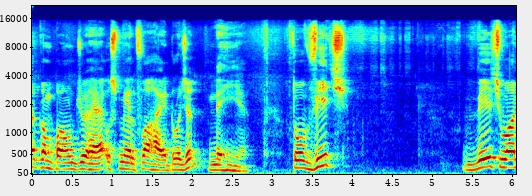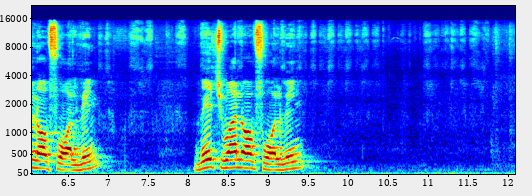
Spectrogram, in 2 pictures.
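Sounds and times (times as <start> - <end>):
marker rubbing on whiteboard: 3.3 - 12.0.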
